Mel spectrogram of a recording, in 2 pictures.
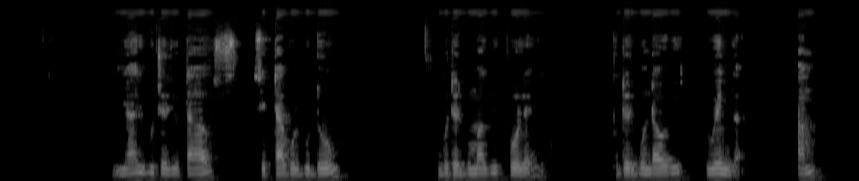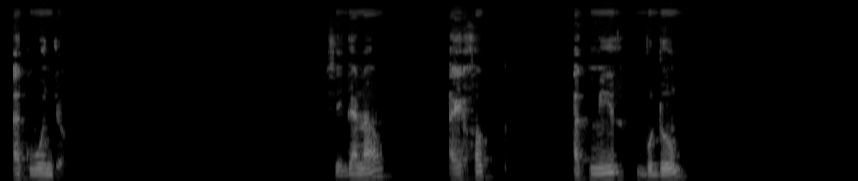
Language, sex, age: Wolof, male, 25-35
